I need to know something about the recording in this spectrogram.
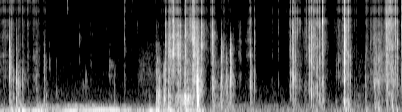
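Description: Hands handling a rubber cling stamp and a clear plastic sheet: a low rubbing at first, then bursts of crinkling, peeling and light plastic clicks around three and seven seconds in.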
